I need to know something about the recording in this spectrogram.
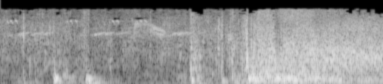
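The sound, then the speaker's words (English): Oars dip and splash in a slow rhythm as a rowing boat moves through water at night, a couple of distinct strokes followed by a steady rush of water, with no voices. “Is there someone in a boat out there?”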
